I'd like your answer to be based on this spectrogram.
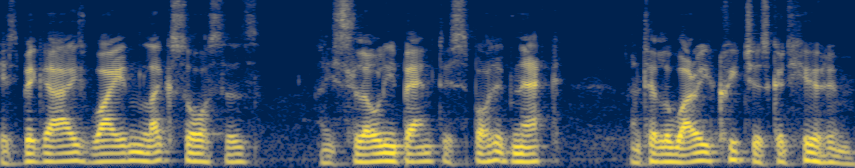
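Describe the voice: The clip is plain reading aloud. Nothing more is added to the delivery.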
